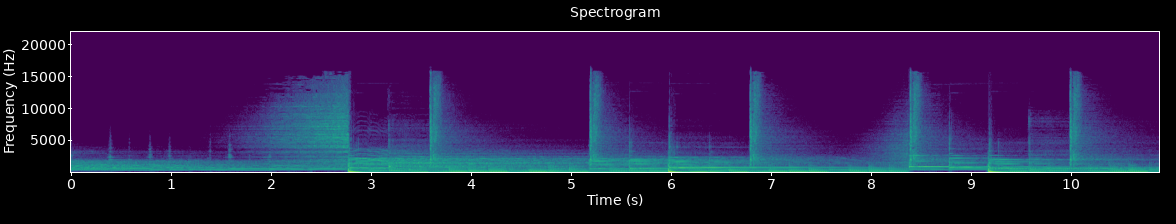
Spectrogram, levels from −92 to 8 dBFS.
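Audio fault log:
No problems stood out when listening to this recording.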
